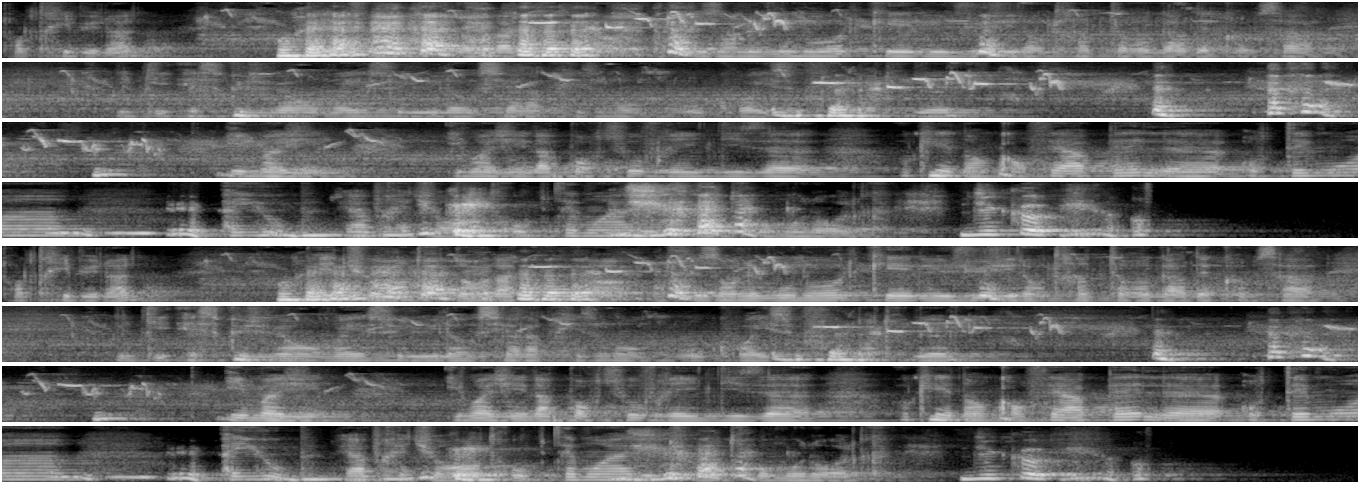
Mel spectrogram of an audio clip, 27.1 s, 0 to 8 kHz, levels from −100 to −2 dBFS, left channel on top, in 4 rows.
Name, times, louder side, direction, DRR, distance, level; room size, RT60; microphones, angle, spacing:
voice 1, 0.0-1.2 1.6-3.1 3.5-11.6 14.2-14.3 14.7-15.2 15.8-21.1 21.5-24.8, right 1 dB, 40° right, 2.9 m, -33 dB
sound 1, 1.0-16.0, left 6 dB, 25° left, 1.3 m, -34 dB
voice 2, 1.4-3.6 4.9-5.1 7.9-8.1 10.6-11.2 12.5-12.7 13.1-13.5 14.0-14.2 14.6-14.7 18.2-18.3 20.6-22.9 23.4-24.2 25.1-26.1, left 4 dB, 80° left, 0.9 m, -23 dB
27.5 x 25.5 x 8.4 m
head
